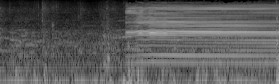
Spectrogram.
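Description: animal, sheep bleating

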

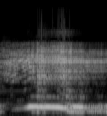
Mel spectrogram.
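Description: animal, red deer stag roaring

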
